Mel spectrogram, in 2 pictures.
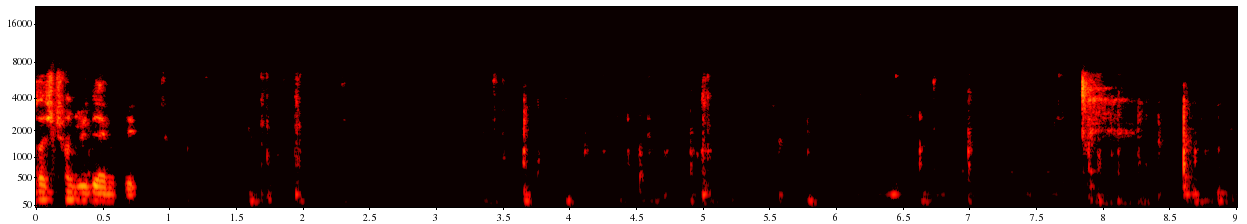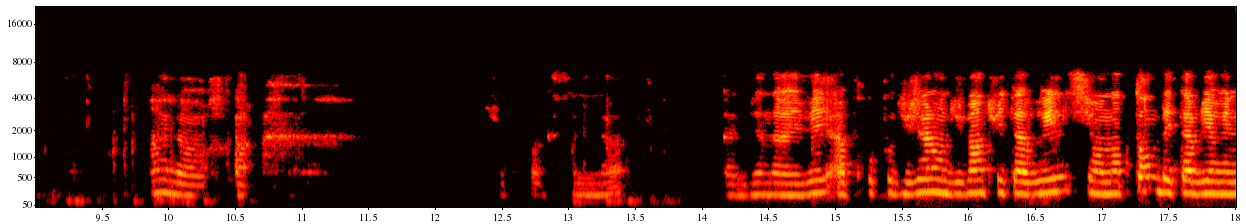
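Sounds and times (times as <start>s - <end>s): keyboard typing clicks: 1.0s - 7.1s, 7.8s - 10.4s, 13.0s - 13.9s.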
